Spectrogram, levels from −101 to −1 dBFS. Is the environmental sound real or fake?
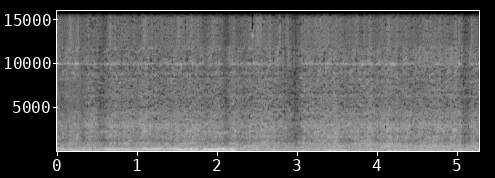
real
